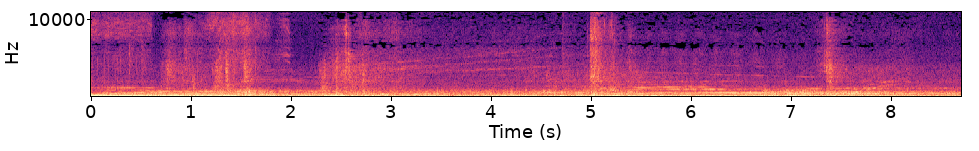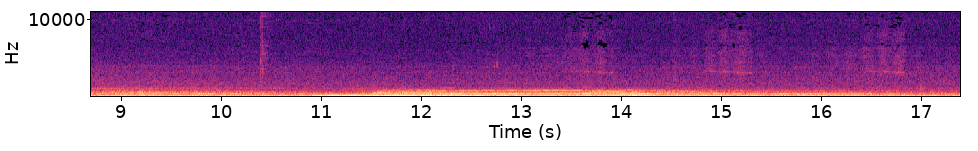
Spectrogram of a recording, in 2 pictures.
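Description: A machine's engine hums steadily underwater.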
